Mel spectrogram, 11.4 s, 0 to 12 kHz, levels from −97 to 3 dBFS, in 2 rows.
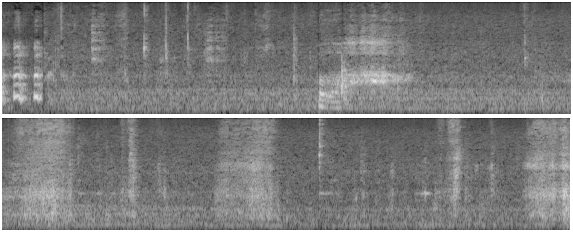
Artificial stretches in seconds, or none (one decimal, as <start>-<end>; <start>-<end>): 0.0-7.9; 8.7-11.4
